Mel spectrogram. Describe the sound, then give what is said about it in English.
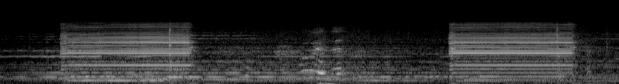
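A door buzzer at a door with a screen, up a flight of stairs, is pressed twice, each a loud, steady electric buzz lasting over a second, with a pause of a few seconds and faint background noise between the presses. “Don reaches a door with a screen and presses the buzzer.”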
